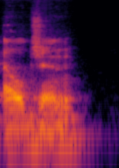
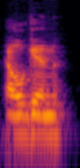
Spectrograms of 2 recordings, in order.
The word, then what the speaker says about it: Elgin: So we are aware that the Lord and Lady is pronounced Elgin, as in like the Elgin marbles, which I believed were acquired by this guy's father. But we will be using the American pronunciation of Elgin, because I don't think we could train ourselves to say the British way.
